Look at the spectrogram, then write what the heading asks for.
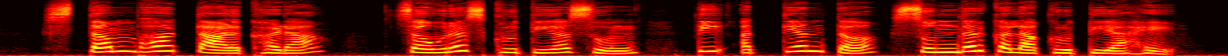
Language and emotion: Marathi, neutral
